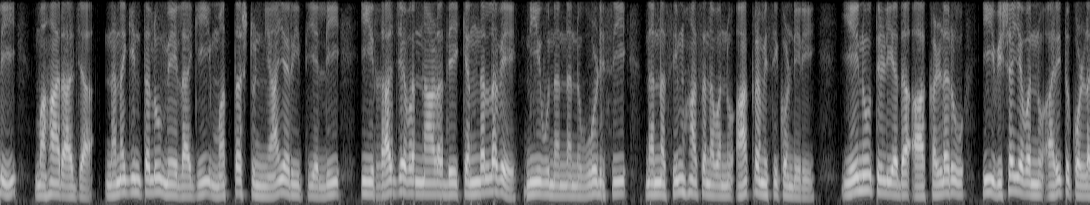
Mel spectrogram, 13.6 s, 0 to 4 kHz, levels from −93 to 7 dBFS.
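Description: Repeated packet loss (robotic sound) runs from 4.72 to 8.43 s in this speech clip, between "ಮೇಲಾಗಿ ಮತ್ತಷ್ಟು ನ್ಯಾಯರೀತಿಯಲ್ಲಿ ಈ" and "ಸಿಂಹಾಸನವನ್ನು ಆಕ್ರಮಿಸಿಕೊಂಡಿರಿ ಏನೂ ತಿಳಿಯದ". Packets keep going missing, with gaps up to 48 ms. Each hole is patched by stretching the preceding sound, which gives choppy speech with pieces missing. The sound is band-limited to 4 kHz, which points to a narrowband telephone codec such as G.711.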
